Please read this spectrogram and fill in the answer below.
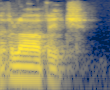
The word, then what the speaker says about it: Vlahovic: Yeah, Vlahovic.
